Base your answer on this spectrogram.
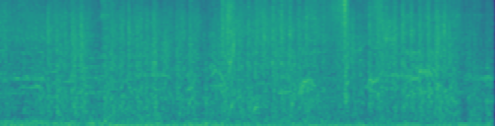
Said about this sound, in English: The army enter the village with weapons blazing.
